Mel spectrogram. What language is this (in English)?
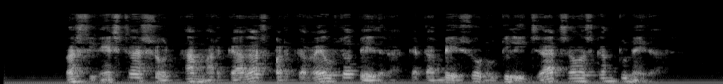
Catalan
